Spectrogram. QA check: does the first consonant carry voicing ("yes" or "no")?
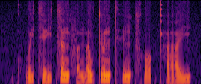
no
